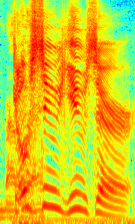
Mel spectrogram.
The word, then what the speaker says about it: Goswser: Goswser, because he is a user of StarCraft 2, and it's Gosu. He's so Gosu.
